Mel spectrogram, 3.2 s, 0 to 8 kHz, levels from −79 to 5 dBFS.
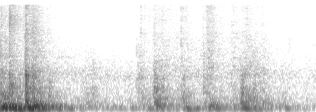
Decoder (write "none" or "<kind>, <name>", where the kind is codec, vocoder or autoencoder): none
